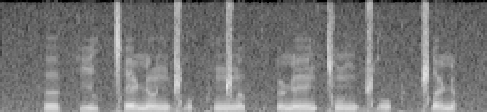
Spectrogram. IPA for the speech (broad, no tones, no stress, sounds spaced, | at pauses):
ɘ k i l ǀ e ɳ ə̃ ɡ͡ǁ o k ŋ͡ǁ ɵ k ʔ ʏ ɳ ẽ ǀ ũ ɡ͡ǁ o k ǁ ə ɳ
